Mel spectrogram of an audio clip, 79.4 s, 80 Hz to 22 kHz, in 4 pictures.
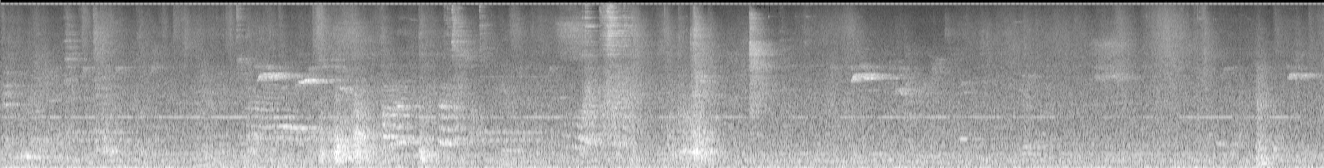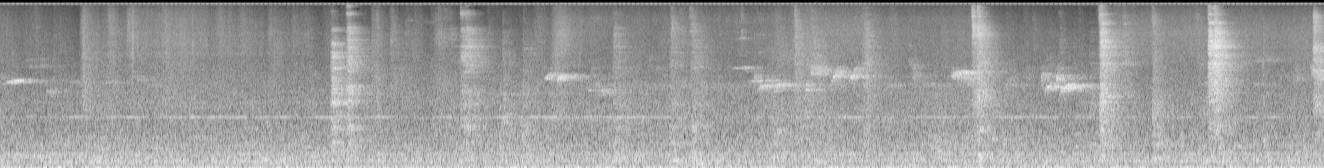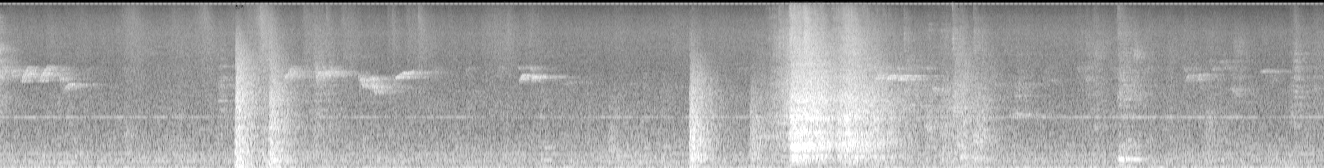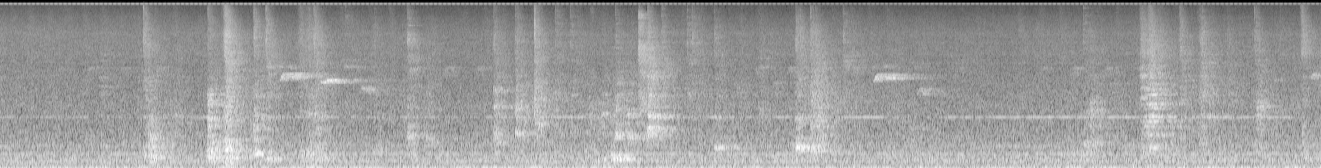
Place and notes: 古込 Narita, Chiba Prefecture, Japonia - food court
ambience of the food court at the Narita airport early in the morning. Restaurants and observation desk were still closed. You can hear rumbling coming from a few kitchens as cooks already arrived and do some preparations. (roland r-07)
